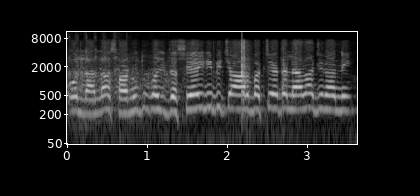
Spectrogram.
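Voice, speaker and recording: A man's voice: very high voice, flat delivery, fairly quick, muffled recording, noisy background. A man playing the husband's brother, brash and insulting toward the others. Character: husband's brother, a loud defender of his brother.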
